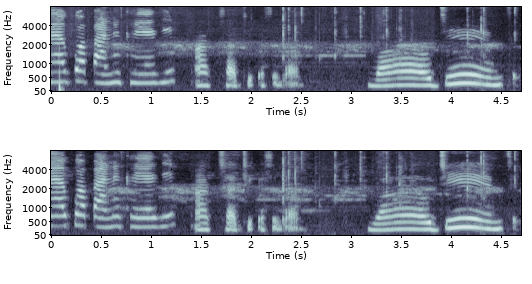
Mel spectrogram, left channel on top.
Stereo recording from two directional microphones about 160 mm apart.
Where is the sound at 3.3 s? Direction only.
10° right (ahead or behind).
